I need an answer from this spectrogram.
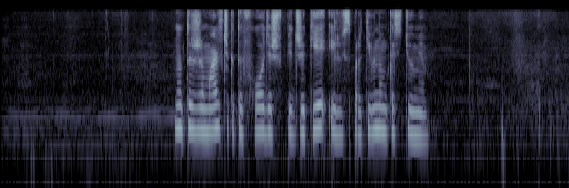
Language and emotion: Russian, neutral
